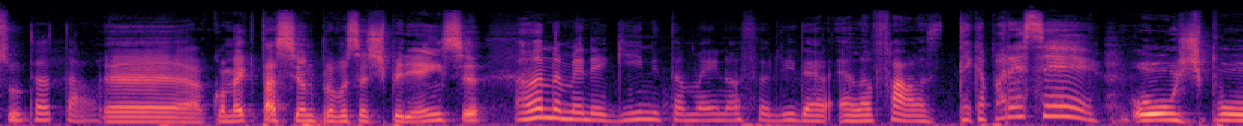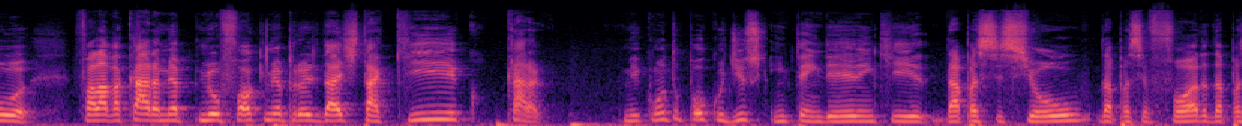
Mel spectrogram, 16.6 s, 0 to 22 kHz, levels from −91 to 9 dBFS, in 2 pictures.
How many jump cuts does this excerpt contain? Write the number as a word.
two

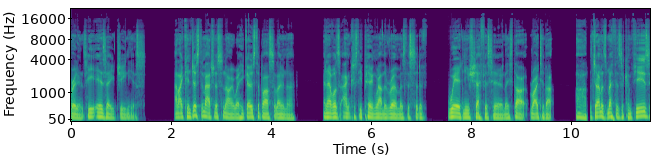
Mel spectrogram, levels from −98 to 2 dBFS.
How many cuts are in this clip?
one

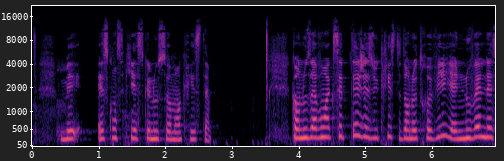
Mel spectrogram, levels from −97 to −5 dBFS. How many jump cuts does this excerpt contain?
one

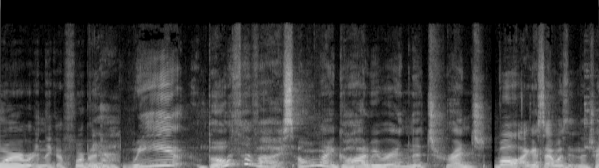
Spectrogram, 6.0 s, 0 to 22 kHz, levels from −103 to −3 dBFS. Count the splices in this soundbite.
one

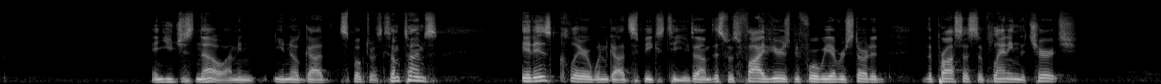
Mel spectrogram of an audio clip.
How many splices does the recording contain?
two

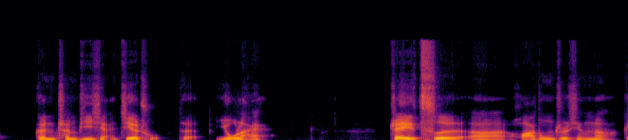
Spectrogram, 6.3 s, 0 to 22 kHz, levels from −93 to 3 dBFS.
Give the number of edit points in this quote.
zero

